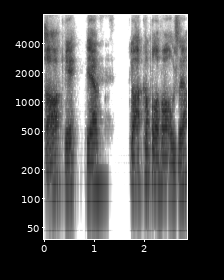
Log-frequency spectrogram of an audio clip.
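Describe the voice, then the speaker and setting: With a strong Glaswegian accent, a man talks fairly slowly at a fairly high pitch. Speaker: whisky tasting host. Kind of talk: casual chat.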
